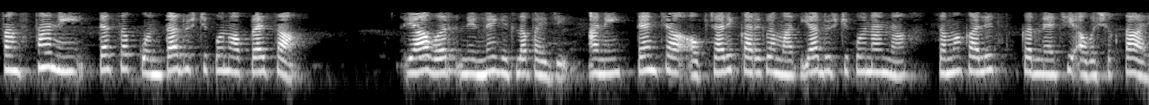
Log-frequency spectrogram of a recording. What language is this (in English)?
Marathi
